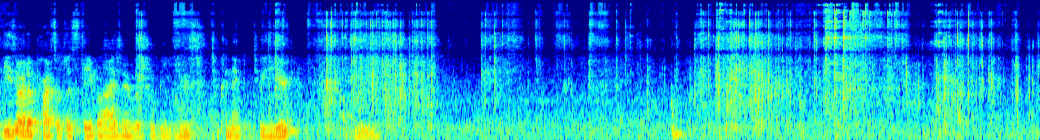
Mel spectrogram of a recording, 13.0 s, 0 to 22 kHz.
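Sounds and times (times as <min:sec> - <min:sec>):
plastic parts clicking and rattling: 0:03.3 - 0:13.0
rustling: 0:04.0 - 0:13.0.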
